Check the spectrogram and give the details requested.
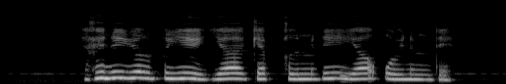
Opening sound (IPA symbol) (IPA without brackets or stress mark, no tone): ʁ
